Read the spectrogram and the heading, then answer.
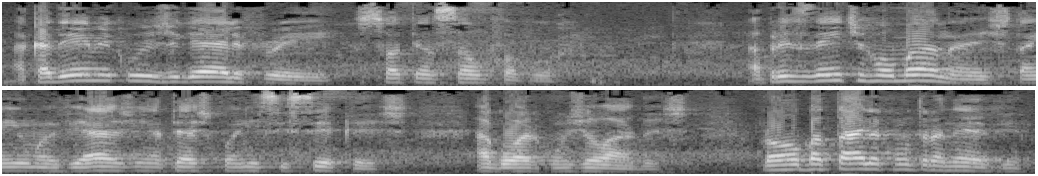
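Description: Man acting a lively, formal academy official. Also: mid-range voice, fairly quick, close to an everyday voice, poor audio. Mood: formal, reassuring. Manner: formal, announcing. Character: formal, skeptical male academy official addressing students. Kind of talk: audio drama acting. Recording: clear background noise and ambience.

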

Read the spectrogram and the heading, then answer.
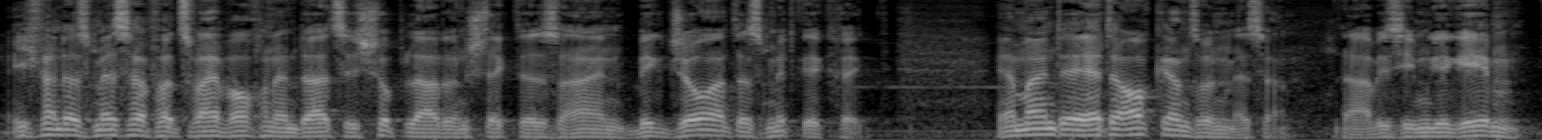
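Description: A man's voice: deep voice, expressive, a little fast. An actor playing a shaken suspect who tells his side to police plainly and defensively.

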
